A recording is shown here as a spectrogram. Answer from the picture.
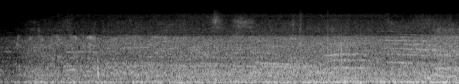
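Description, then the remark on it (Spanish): A crowd of pro-Kast supporters roars and shouts in the background as the President arrives, in a dense, continuous wash of noise that holds steady and grows slightly louder throughout, with no single voice standing out. “Ustedes escuchan los gritos de fondo.”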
